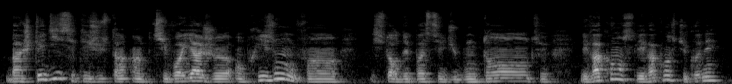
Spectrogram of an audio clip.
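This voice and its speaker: A man's voice: mid-range voice, lively intonation, moderate pace. A man acting in a comedy sketch, speaking in a hesitant, apologetic way. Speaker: sketch actor.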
